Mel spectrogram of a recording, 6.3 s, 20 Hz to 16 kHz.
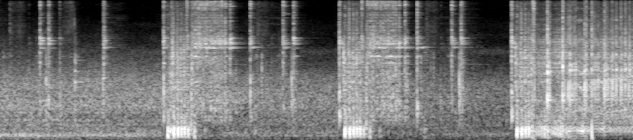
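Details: Husqvarna 460 chainsaw with brand-new piston and cylinder fitted after damage from cheap 2-cycle oil snaps up to full revs in short crisp bursts and drops back cleanly; strong, even running with no misfire.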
